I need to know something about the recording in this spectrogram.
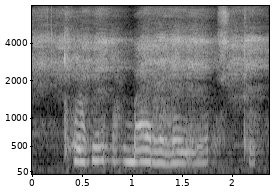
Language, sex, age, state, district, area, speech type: Gujarati, female, 18-30, Gujarat, Rajkot, urban, spontaneous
